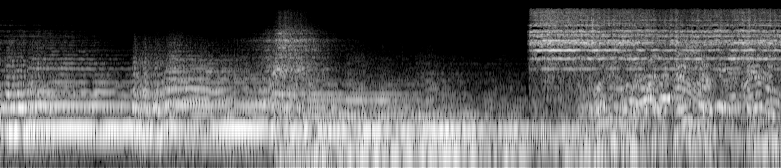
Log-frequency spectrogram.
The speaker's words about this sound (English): Silence! Once again, the change bell has sounded. There has been another change.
